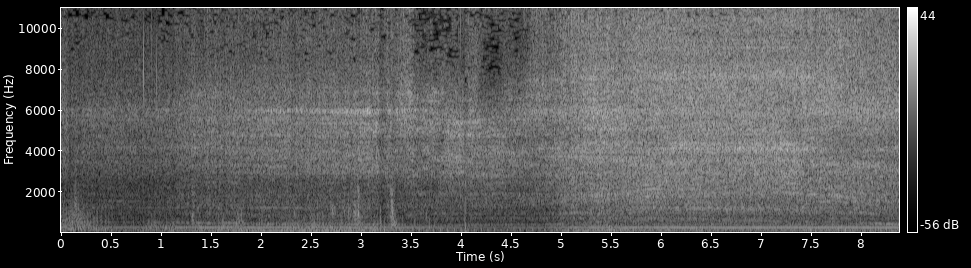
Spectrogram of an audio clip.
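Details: Subaru Impreza idle, owner unsure whether coils or MAF are at fault: rough, uneven idle with an irregular stumble about four times a second breaking the beat; points to a misfire.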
